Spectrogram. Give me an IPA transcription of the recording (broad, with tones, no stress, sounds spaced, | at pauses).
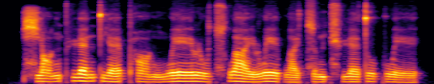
ɕ j ɑ˨˦ ŋ pʰ ɥ ɛ˦ n t̪ j ɛ˨˦ pʰ ɑ˨˩ ŋ m w e˦ ɪ̯ ɻ u˨˩ t͡sʰ w a˥˨ ɪ̯ ɻ w e˥˨ ɪ̯ p w a˩ ɪ̯ t͡s ʊ˨˦ ŋ t͡ɕʰ ɥ ɛ˨˦ t̪ u˨˦ k w e˨˩ ɪ̯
